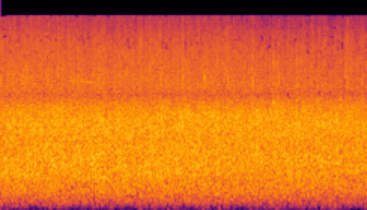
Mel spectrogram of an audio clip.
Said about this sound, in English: Can we put our hands together for our law enforcement, everybody?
